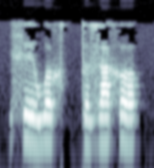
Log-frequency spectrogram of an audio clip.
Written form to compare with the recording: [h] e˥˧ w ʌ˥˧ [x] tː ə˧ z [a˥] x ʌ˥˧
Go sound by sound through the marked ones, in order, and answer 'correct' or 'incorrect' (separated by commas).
incorrect, correct, correct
